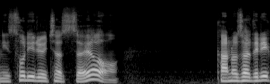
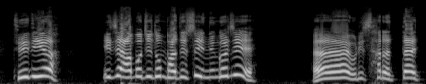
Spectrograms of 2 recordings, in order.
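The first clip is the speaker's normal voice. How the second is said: very high, jubilant outburst; excited; 11 semitones higher than usual. Acted. Second brother expecting father's money, excited. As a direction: exclaim in high-pitched greedy elation. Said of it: "흥분했죠".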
